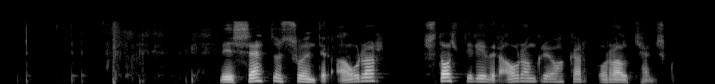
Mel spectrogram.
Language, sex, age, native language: Icelandic, male, 60-69, Icelandic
